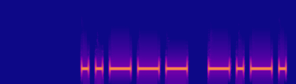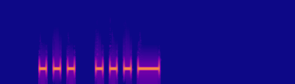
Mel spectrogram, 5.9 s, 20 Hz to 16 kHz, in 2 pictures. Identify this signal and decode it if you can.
Morse code, heard as a keyed tone, about 17 wpm, 700 Hz. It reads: 2C SV
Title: Field Day Exchanges Encore - 17wpm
